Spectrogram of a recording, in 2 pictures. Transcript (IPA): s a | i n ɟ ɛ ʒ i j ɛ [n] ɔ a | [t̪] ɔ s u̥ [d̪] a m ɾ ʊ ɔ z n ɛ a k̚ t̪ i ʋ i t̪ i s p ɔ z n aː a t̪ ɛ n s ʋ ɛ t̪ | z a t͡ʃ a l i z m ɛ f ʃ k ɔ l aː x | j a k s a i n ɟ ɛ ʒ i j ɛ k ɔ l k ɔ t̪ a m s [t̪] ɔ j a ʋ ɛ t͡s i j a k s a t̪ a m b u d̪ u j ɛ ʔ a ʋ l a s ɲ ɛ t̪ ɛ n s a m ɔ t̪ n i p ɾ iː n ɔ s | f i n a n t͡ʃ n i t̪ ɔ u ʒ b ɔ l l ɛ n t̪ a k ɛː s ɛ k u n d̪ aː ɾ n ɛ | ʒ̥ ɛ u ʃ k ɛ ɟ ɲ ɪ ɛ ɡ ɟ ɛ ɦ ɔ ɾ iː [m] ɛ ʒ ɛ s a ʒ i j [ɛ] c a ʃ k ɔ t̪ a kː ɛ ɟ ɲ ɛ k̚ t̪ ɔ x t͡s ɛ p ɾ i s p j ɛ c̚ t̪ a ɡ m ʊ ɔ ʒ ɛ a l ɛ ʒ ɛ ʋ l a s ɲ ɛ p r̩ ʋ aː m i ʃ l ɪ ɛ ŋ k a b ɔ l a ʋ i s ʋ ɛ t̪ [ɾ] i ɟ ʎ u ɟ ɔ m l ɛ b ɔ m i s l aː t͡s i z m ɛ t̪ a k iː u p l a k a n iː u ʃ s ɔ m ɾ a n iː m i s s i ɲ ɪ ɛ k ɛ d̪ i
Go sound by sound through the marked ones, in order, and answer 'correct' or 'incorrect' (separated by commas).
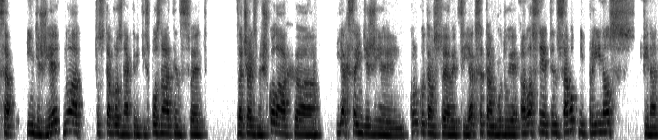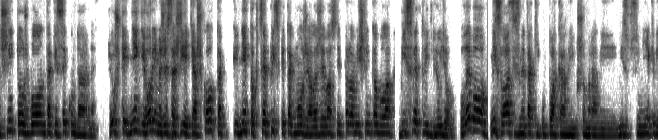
correct, correct, incorrect, correct, correct, correct, incorrect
